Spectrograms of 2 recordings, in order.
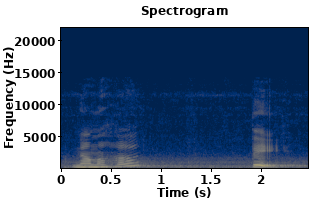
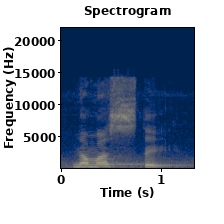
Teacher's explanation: how is it that the Visarga changes into a sa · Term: Visarga sandhi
